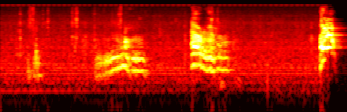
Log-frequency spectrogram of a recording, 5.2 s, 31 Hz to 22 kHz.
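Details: Willow, a female Toy Fox Terrier born in April 2012, at play indoors with a pig's ear: short grumbling growls with wavering pitch, then two sharp high yips, in a quiet room.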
